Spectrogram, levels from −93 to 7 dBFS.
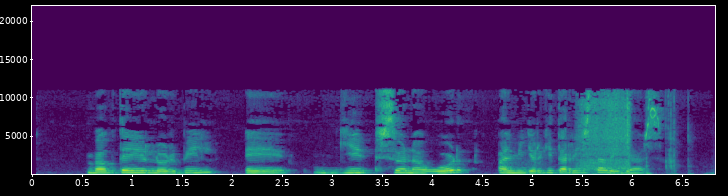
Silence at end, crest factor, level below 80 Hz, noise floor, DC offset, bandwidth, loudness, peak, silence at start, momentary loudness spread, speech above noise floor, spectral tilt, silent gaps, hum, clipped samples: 0.4 s; 18 dB; -56 dBFS; -65 dBFS; under 0.1%; 11.5 kHz; -20 LUFS; -4 dBFS; 0.55 s; 13 LU; 46 dB; -3.5 dB/octave; none; none; under 0.1%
